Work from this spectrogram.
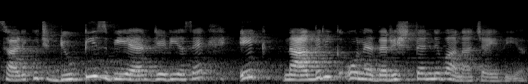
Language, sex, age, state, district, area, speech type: Dogri, female, 30-45, Jammu and Kashmir, Udhampur, rural, spontaneous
